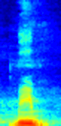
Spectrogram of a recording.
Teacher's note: মিম উচ্চারিত হয় দুই ঠোঁটের শুকনো অংশ থেকে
